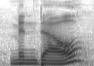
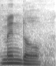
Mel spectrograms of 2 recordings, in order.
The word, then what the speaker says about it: Mindell: the lost parrot cafe I'm here with Jeff Mendell hi now I did say his name correctly some people think it's Mindel I think you called me I did I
